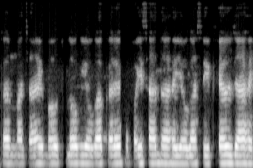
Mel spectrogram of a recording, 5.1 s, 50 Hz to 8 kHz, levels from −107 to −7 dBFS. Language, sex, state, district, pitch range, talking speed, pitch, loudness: Magahi, male, Bihar, Lakhisarai, 140-145 Hz, 165 wpm, 145 Hz, -17 LUFS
